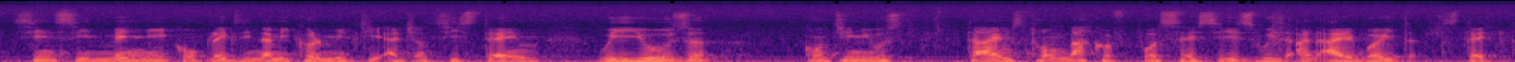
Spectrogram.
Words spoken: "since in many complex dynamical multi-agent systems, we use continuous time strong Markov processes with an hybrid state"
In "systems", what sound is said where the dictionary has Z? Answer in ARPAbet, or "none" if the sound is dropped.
none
